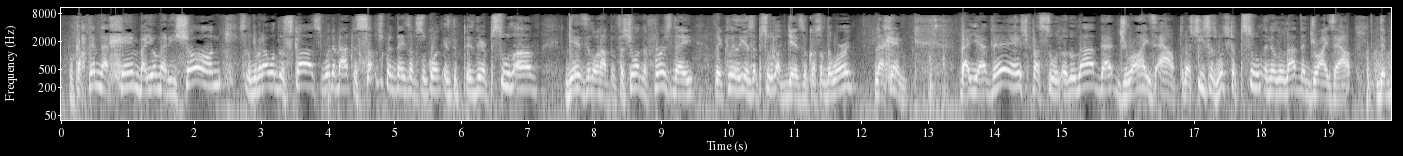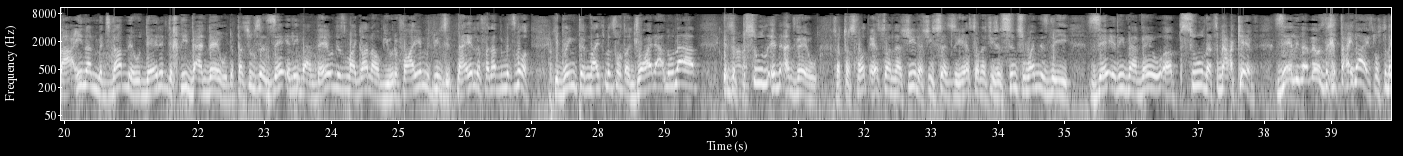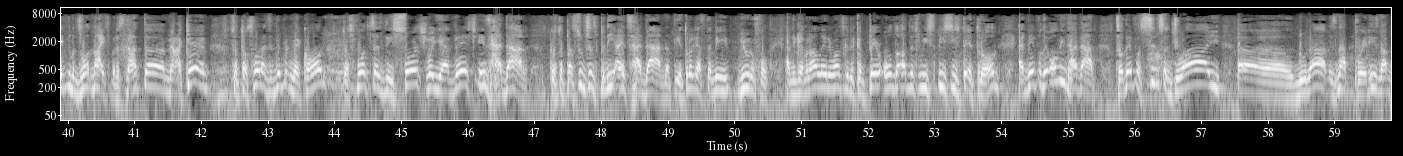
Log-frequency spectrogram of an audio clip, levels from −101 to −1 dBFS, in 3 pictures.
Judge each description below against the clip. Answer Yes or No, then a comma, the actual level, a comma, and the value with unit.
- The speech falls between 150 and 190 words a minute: Yes, average, 170 wpm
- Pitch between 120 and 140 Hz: No, high, 195 Hz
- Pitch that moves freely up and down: Yes, wide, 5.7 semitones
